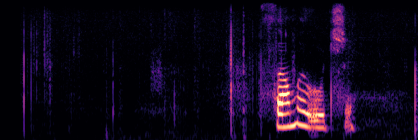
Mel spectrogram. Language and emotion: Russian, neutral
